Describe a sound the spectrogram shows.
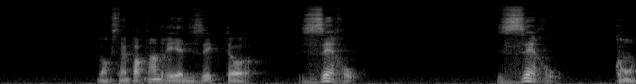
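A middle-aged man speaks with animation into a close microphone, in short bursts.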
